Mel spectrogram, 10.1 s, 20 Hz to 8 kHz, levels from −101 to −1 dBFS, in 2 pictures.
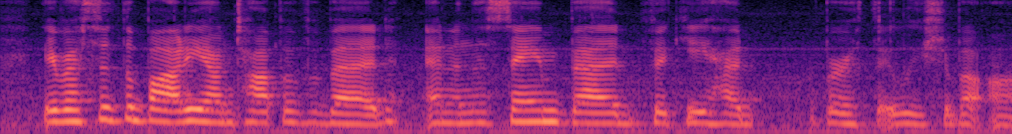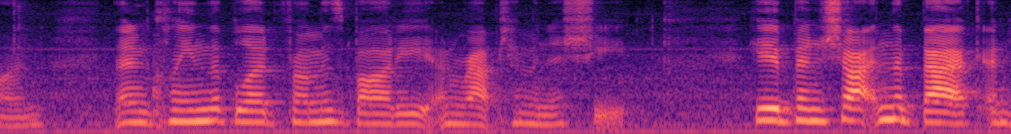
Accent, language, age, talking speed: American, English, 20-39, 235 wpm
